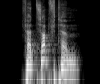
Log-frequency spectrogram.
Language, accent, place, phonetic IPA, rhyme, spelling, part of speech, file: German, Germany, Berlin, [fɛɐ̯ˈt͡sɔp͡ftəm], -ɔp͡ftəm, verzopftem, adjective, De-verzopftem.ogg
- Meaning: strong dative masculine/neuter singular of verzopft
